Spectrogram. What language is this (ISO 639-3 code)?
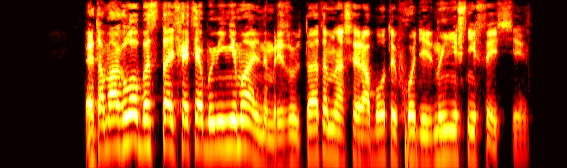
rus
